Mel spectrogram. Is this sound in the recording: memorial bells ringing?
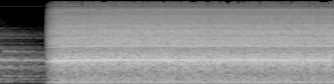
no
